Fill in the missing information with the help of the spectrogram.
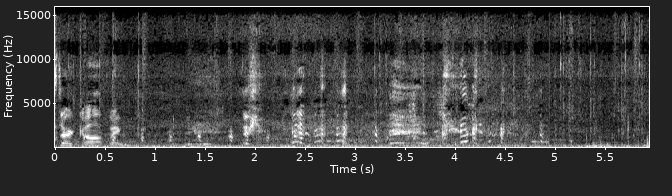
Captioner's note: laughter and coughing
